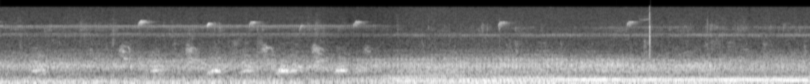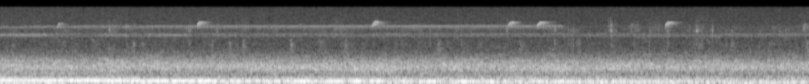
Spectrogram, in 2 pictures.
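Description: Deer munch quietly on grass.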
